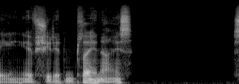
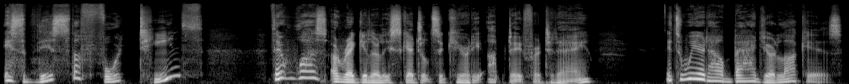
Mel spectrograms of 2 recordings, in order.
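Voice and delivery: mock horror; 6 semitones higher than usual. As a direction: overplay innocent alarm. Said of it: "in mock horror".

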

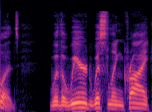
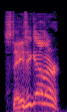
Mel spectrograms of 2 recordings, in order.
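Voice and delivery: high, forceful battle shout; roared; 13 semitones higher, 4 dB louder than usual. A narrator's reading. Gorm as the scaly tide rushes them, roared. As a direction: roar the order to the group. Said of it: "roared Gorm".

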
